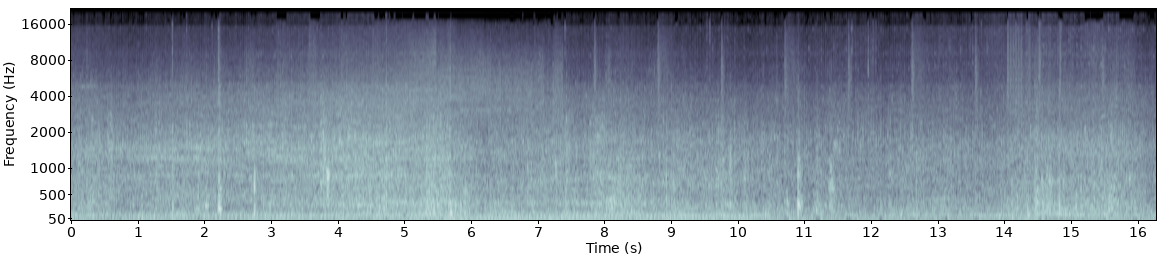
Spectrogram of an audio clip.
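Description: A 4WD crawls in first gear low over big rocks on a tight mountain track at Black Bluff, Tasmania, its engine a low, steady drone mixed with rumbling, crunching and occasional knocks as the tyres climb.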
